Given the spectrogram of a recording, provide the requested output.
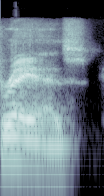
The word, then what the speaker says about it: Delos Reyes: tell me how to pronounce the last name delos reyes reyes okay um i i wasn't sure so blair delos reyes who is uh living currently in rexburg yep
